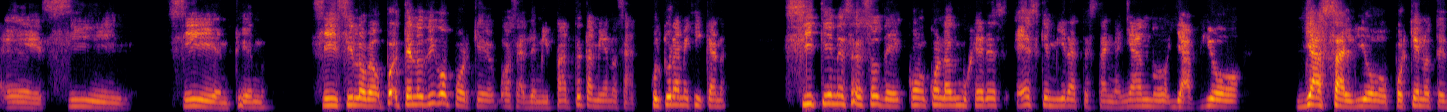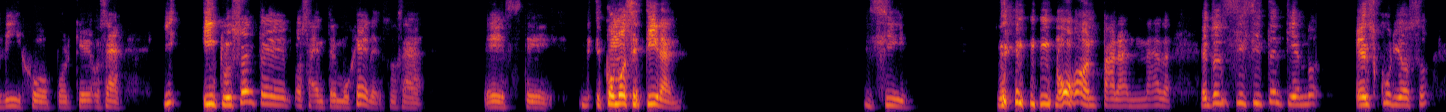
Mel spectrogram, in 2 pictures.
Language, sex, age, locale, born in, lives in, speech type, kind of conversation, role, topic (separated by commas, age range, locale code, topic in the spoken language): Spanish, male, 45-49, es-MX, United States, United States, conversation, unstructured, none, ¿Qué importancia tiene la confianza en una relación?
